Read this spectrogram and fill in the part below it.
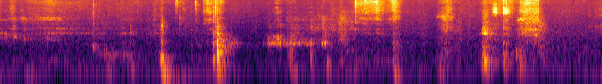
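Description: A wooden box thuds as it is set down.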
